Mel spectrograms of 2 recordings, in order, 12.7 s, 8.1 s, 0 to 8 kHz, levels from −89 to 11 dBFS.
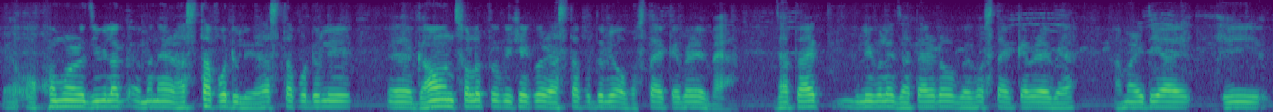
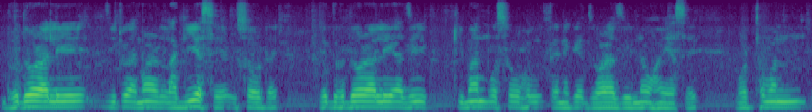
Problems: background sounds at intervals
